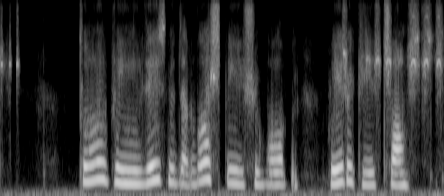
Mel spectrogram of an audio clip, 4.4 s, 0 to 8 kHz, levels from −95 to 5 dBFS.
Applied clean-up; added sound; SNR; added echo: neural diffusion model UNIVERSE++.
